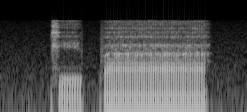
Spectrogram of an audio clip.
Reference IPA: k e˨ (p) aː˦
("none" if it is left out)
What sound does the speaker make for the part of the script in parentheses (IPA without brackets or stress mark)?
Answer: p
